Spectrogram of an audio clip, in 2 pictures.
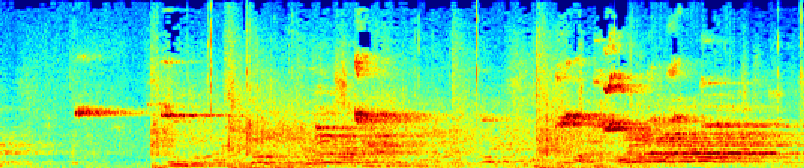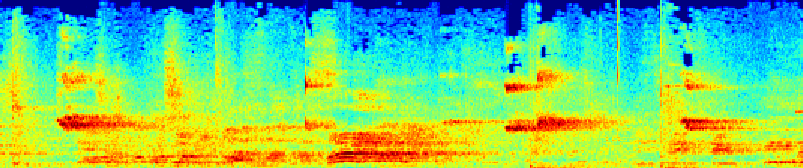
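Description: Spectators and young players call out in an echoing gym.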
